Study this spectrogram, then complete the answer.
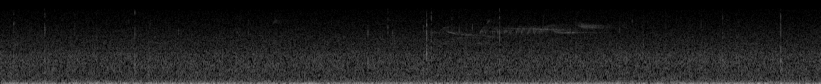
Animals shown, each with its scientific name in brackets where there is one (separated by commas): Black-throated Blue Warbler (Setophaga caerulescens), Black-throated Green Warbler (Setophaga virens)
